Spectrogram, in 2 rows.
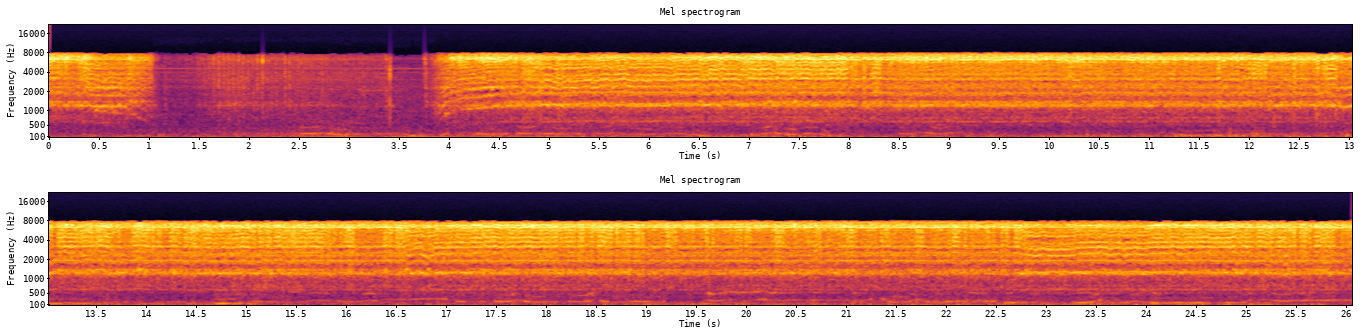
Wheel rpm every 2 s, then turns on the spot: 70, 30, 150, 170, 170, 170, 160, 170, 170, 170, 170, 160, 170.
0-2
